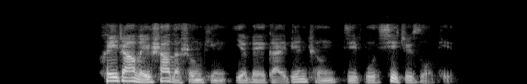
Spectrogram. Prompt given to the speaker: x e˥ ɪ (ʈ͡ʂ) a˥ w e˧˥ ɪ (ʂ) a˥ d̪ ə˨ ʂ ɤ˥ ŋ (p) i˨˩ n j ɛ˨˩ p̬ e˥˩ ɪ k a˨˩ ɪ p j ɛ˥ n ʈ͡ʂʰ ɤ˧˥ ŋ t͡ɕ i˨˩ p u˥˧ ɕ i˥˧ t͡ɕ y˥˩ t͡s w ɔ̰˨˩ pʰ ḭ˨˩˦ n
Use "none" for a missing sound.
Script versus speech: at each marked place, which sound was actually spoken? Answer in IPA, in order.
ʈ͡ʂ, ʂ, pʰ

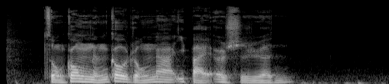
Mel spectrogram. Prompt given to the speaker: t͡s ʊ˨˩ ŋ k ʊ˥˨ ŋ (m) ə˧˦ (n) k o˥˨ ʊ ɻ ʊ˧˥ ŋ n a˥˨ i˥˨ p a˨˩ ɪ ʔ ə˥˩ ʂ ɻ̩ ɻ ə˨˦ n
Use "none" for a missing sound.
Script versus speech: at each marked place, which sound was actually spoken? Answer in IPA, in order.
n, ŋ

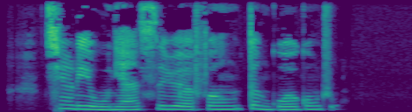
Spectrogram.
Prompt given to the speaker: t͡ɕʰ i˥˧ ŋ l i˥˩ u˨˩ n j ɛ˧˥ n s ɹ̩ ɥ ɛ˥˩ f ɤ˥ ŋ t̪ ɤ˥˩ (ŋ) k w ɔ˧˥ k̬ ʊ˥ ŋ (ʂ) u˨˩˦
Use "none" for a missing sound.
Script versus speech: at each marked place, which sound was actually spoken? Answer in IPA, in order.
ŋ, ʈ͡ʂ

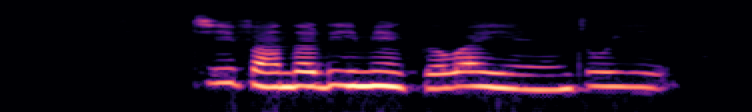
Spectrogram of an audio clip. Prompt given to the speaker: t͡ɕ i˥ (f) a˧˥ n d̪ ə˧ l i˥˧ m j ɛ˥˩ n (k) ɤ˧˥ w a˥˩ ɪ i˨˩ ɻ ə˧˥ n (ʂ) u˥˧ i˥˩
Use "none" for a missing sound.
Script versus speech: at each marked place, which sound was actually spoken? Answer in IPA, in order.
f, k, ʈ͡ʂ

